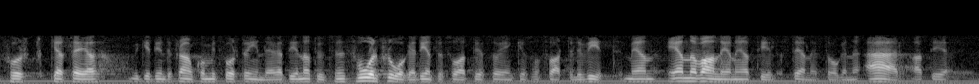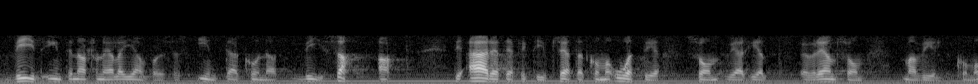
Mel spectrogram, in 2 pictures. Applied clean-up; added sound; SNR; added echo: none; none; none; none.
